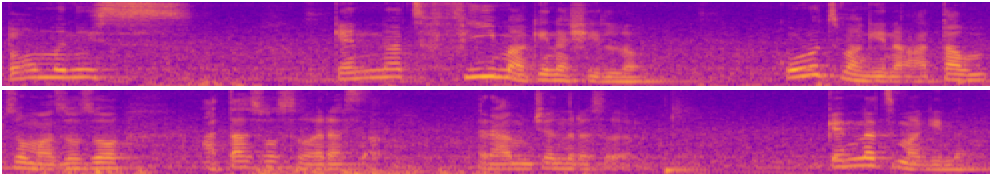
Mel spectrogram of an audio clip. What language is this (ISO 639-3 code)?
kok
